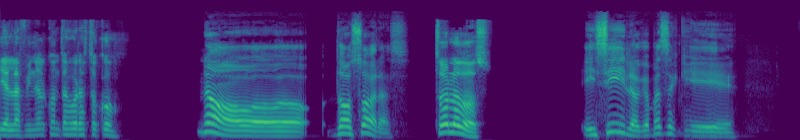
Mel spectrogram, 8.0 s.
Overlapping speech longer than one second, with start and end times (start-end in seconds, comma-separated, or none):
none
